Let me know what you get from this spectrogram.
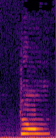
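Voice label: "zhong" neutral tone, Mandarin Chinese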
